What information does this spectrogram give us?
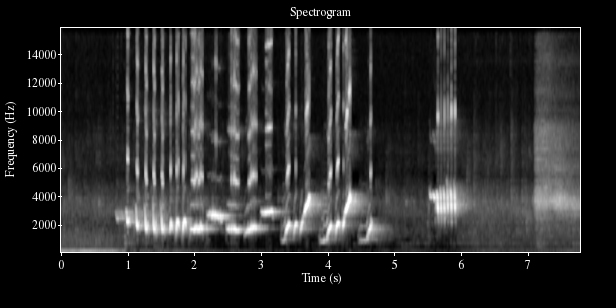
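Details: Oriental magpie-robin in full, varied song: a low thump, then rich whistles, buzzy trills and rising slurred notes in quick succession, ending with two short high bursts after a pause.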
